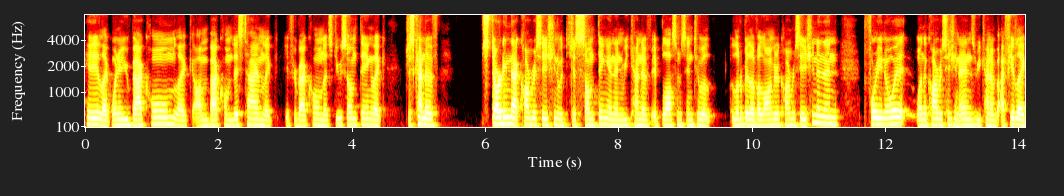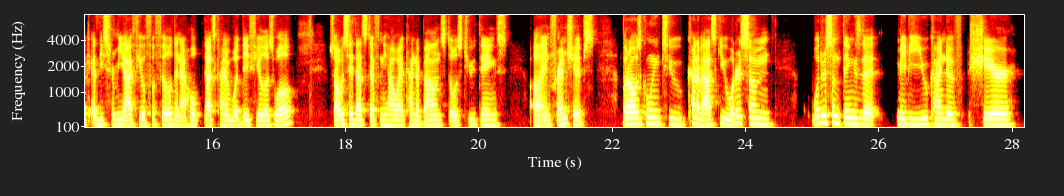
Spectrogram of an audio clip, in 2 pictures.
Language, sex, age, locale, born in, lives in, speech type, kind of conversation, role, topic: English, male, 20-24, en-CA, Canada, Canada, conversation, unstructured, none, How do you balance independence and togetherness in relationships?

